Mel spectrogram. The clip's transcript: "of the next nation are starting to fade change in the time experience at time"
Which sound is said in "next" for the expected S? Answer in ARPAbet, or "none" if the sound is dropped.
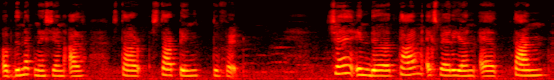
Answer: none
